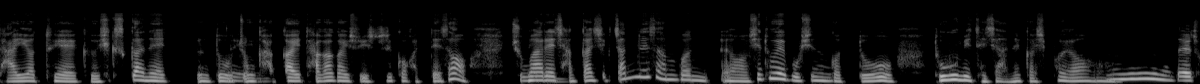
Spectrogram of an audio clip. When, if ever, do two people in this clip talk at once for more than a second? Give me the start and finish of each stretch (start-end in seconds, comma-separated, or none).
none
